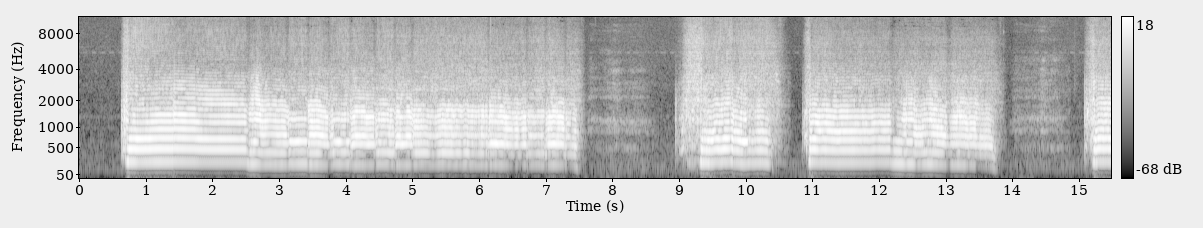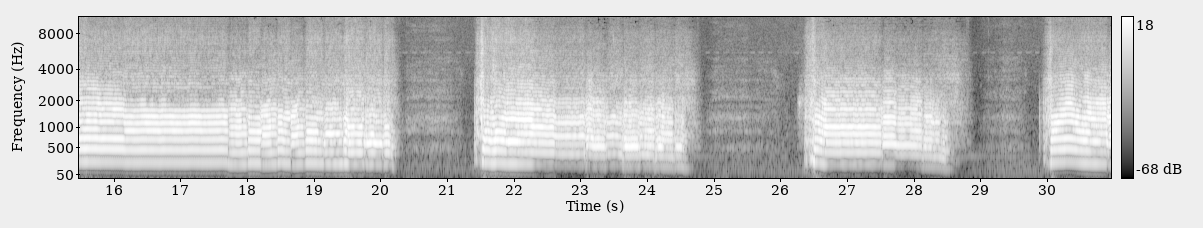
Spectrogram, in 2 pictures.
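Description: Trumpet played in six phrases of mostly low held notes, each phrase ending with a downward slide in pitch, with short pauses between phrases.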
